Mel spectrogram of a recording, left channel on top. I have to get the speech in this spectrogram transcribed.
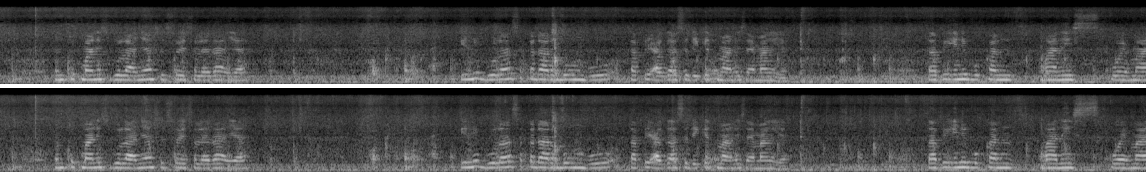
Untuk manis gulanya sesuai selera ya. Ini gula sekedar bumbu, tapi agak sedikit manis emang ya. Tapi ini bukan manis, kue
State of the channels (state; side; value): normal; both; correlation 0.56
